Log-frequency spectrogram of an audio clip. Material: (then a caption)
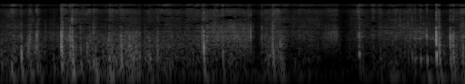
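Leather. Long red nails grip and scratch a red and black leather racing jacket with white stripes. Soft, dry crinkling and scratching is broken by sharp, brief clicks and creaks, some spreading bright across the spectrum, over a quiet, steady background.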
